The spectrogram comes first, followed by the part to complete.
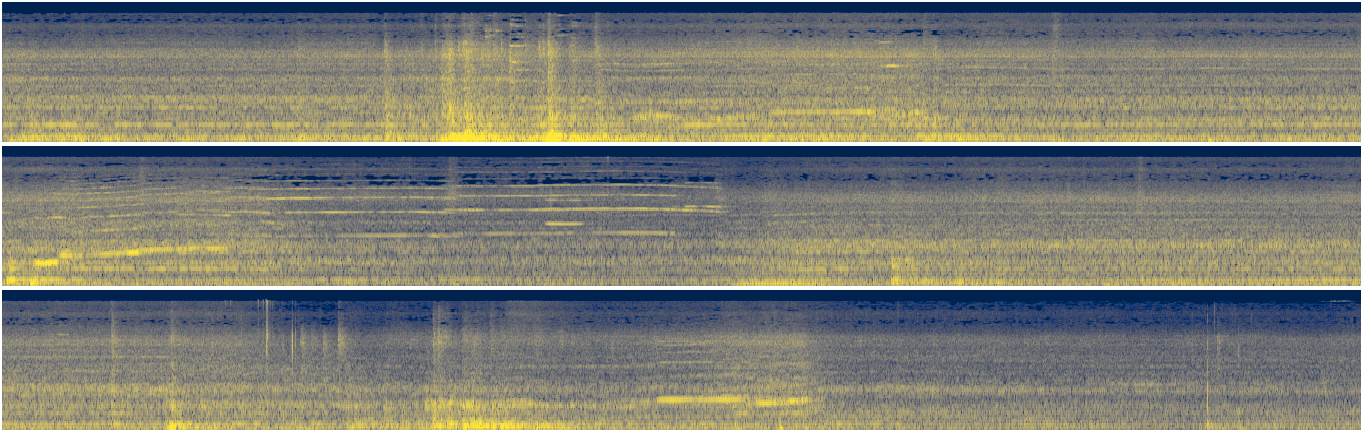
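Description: Rear-loading refuse truck idling at the kerb while its bin lift and hydraulics work, emptying wheelie bins. There are loud knocks of a bin being tipped a few seconds in and again about three-quarters of the way through.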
